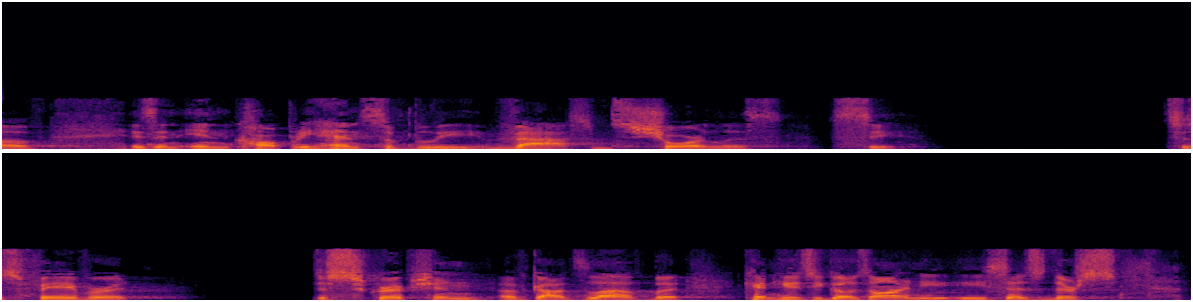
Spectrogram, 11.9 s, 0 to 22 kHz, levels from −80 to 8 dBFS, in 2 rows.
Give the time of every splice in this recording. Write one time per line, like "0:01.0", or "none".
0:03.0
